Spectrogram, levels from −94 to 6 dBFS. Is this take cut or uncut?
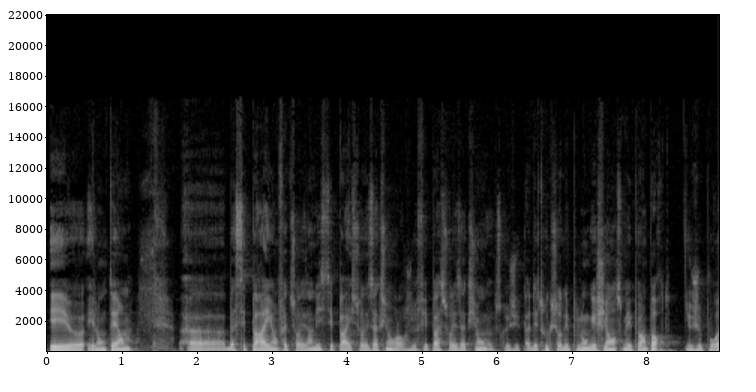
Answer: cut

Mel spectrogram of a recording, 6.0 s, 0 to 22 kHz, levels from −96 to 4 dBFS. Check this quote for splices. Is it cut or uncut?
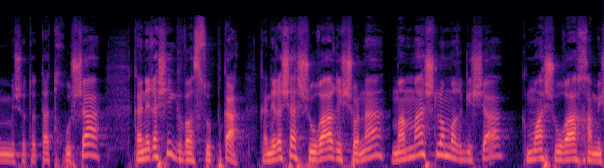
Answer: cut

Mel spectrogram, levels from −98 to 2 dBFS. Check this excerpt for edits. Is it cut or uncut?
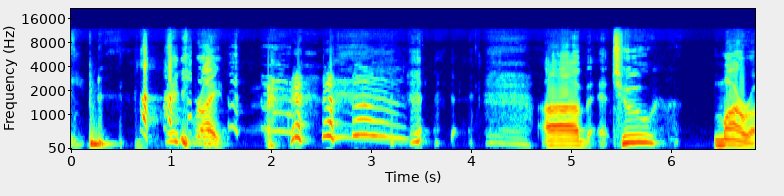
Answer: cut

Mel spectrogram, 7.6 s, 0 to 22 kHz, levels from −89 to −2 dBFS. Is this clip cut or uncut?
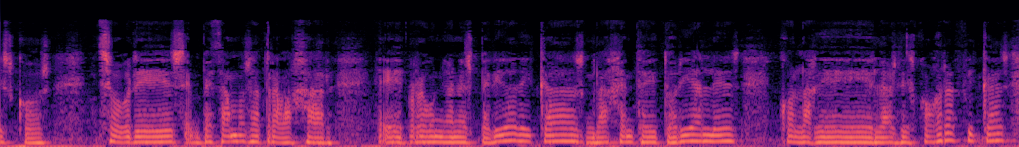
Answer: cut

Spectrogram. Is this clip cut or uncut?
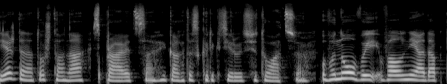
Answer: cut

